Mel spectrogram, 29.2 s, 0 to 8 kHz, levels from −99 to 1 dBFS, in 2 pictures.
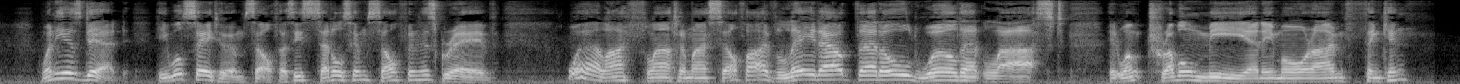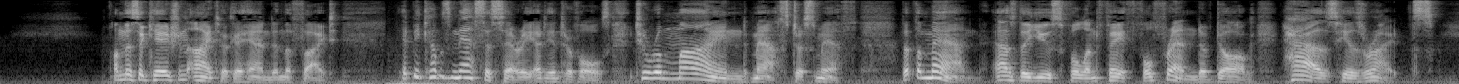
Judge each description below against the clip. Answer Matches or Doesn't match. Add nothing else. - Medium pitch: Doesn't match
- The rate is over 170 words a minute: Doesn't match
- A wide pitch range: Matches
